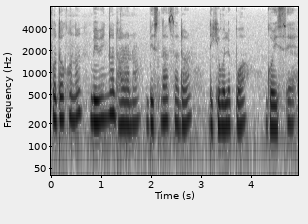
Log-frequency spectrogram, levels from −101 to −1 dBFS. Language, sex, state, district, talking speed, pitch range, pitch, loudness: Assamese, female, Assam, Sonitpur, 110 wpm, 195-230 Hz, 205 Hz, -18 LUFS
